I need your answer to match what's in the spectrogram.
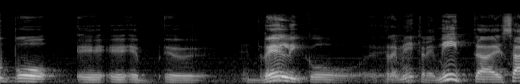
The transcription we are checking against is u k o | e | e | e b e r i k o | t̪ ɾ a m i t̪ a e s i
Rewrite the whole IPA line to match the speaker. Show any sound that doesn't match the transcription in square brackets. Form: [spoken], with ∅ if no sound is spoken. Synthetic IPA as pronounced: u [p] o | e | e | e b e [l] i k o | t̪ ɾ [e] m i t̪ a e s [a]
